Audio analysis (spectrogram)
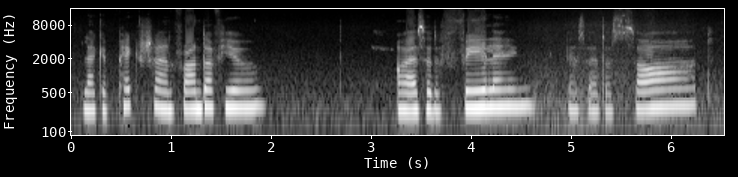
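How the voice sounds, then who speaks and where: High-pitched woman slowly guiding a meditation. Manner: gentle, soothing, unhurried with long pauses. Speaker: meditation guide. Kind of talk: guided meditation, spoken softly to the listener. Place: outdoors on a beach. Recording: outdoor recording with low rumbling noise.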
